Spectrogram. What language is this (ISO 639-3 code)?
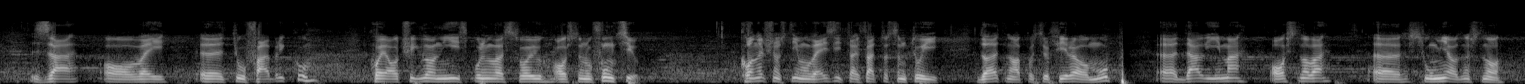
srp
